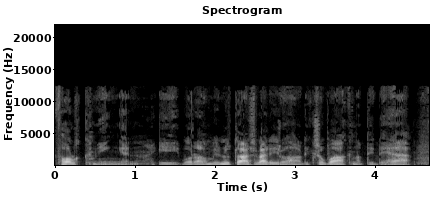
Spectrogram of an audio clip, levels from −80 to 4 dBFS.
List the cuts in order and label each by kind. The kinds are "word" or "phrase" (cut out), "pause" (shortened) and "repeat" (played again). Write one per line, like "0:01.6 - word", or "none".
0:01.8 - word
0:02.8 - phrase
